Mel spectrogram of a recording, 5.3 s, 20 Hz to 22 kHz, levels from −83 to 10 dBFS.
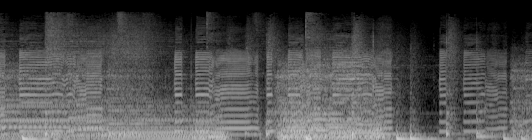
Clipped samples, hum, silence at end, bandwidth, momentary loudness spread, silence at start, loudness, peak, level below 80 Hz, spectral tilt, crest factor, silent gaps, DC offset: under 0.1%; none; 0 s; 15.5 kHz; 10 LU; 0 s; -19 LUFS; -4 dBFS; -24 dBFS; -6.5 dB/octave; 16 dB; none; under 0.1%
